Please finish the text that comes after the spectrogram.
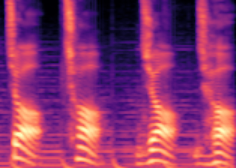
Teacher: চ, ছ, জ, ঝ, আপনি উচ্চারণ করে দেখুন, দেখুন জিহ্বার অগ্রভাগটা কিভাবে তালুর সামনের দিকের সঙ্গে একটা ঘর্ষণ ঘটাচ্ছে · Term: তালব্য ধ্বনি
